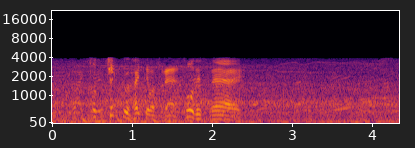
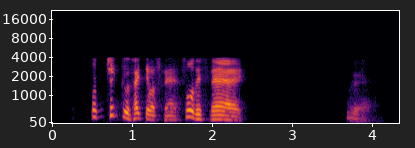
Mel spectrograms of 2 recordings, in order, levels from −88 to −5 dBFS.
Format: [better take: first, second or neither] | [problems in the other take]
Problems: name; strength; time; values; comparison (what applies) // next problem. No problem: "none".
first | noise reduction (neural mask model DeepFilterNet 3)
